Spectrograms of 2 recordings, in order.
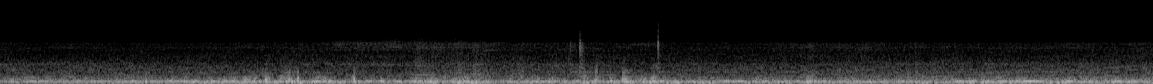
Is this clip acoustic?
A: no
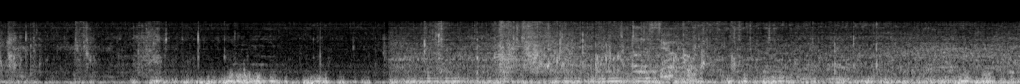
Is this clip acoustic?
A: no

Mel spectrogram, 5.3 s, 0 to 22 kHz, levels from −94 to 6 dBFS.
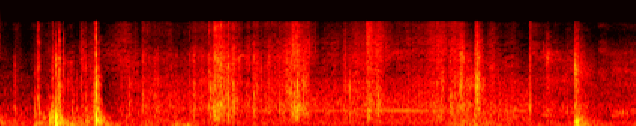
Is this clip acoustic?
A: yes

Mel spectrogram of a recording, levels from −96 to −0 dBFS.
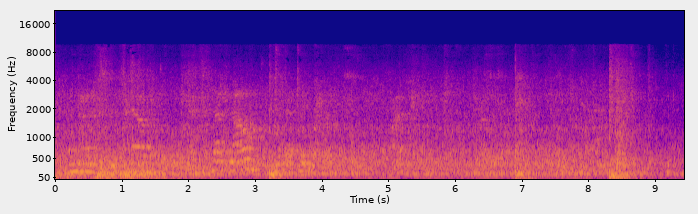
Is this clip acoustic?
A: yes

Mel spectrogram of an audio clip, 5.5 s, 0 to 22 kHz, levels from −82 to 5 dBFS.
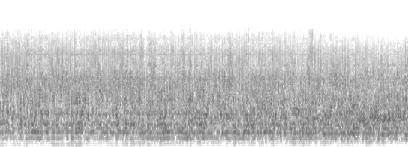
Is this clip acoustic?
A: no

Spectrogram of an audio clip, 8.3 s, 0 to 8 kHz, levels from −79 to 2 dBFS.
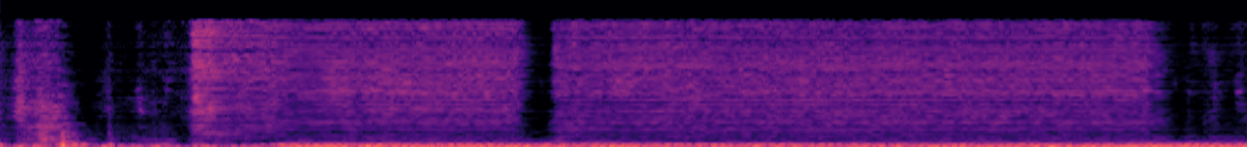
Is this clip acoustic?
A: no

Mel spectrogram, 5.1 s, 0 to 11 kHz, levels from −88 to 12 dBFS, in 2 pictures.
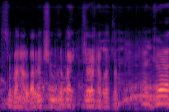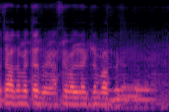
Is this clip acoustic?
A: no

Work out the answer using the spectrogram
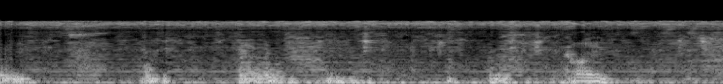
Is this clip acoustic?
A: no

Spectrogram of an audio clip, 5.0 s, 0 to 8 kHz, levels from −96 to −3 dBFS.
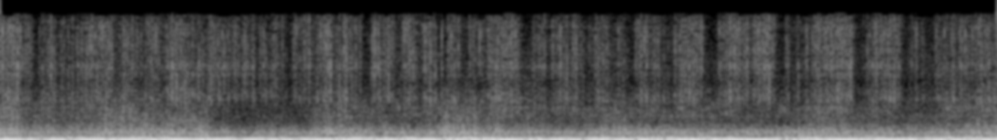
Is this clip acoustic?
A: yes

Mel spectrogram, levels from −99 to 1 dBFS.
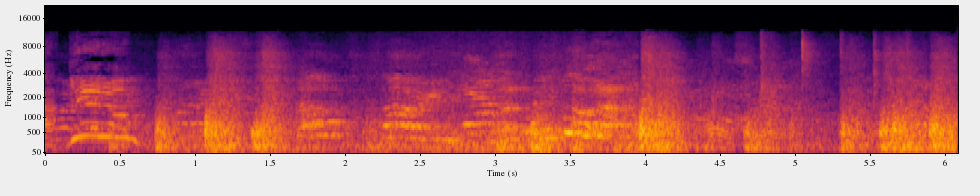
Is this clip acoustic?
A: yes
